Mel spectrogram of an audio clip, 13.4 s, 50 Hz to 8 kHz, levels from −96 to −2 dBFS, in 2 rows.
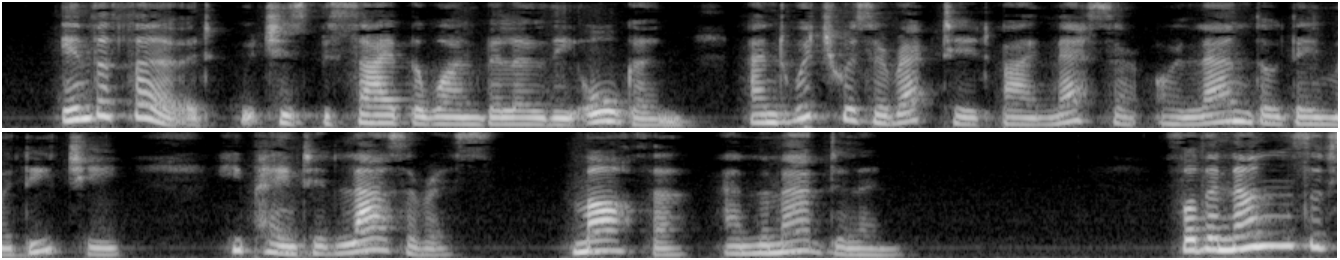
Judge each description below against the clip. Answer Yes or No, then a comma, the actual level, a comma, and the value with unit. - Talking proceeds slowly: No, average, 145 wpm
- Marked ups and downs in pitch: Yes, wide, 7.0 semitones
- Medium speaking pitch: Yes, medium, 180 Hz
